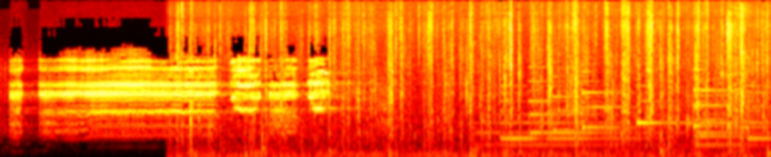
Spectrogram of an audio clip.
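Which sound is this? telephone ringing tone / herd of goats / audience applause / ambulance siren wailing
herd of goats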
